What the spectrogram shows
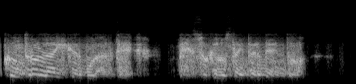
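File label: Italian tank damaged mood low, speech; War Thunder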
